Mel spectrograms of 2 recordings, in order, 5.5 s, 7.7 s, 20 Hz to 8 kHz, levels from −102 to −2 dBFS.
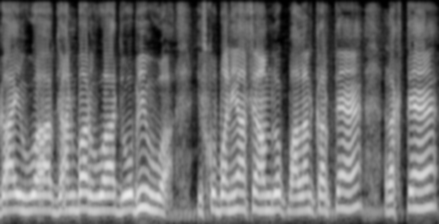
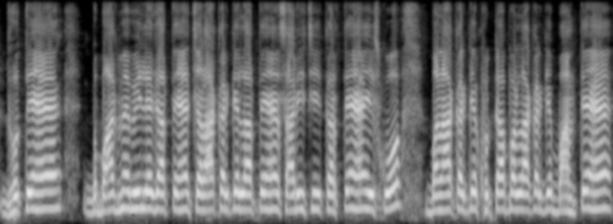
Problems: none marked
